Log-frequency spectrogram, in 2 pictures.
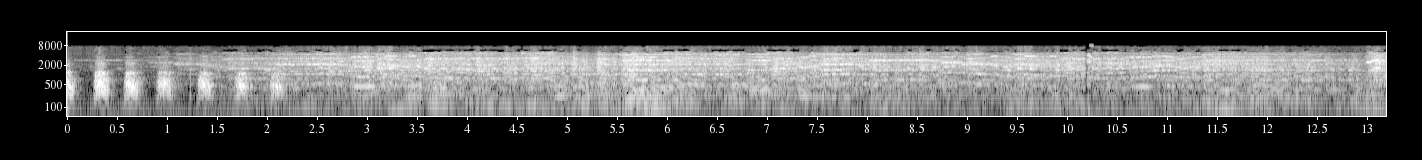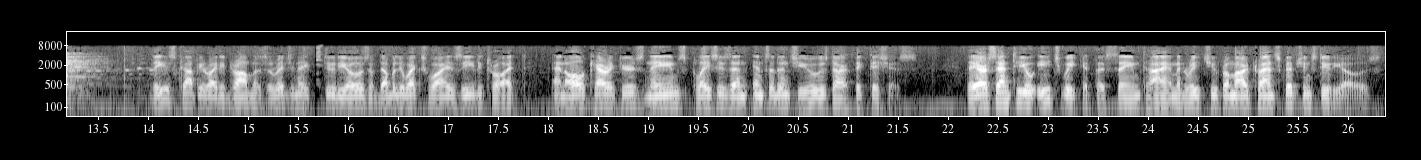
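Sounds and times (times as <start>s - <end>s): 
dog barking: 0.0s - 2.2s
orchestral music: 0.0s - 14.1s
speech: 14.2s - 26.3s.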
